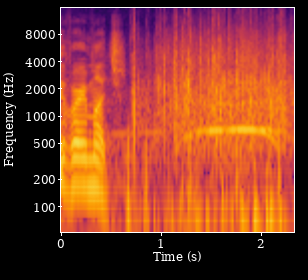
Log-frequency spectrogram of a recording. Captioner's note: applause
